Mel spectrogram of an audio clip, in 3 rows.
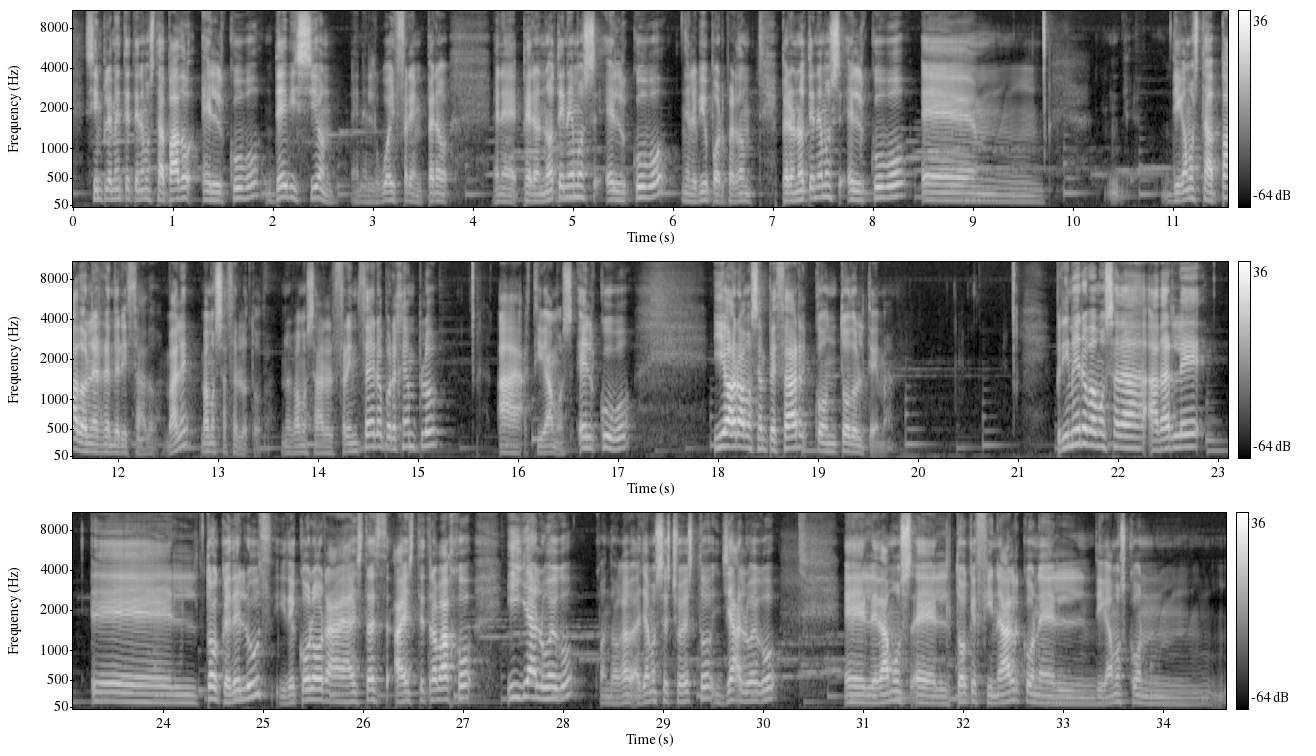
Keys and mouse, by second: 13.5 click, 16.5 click.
